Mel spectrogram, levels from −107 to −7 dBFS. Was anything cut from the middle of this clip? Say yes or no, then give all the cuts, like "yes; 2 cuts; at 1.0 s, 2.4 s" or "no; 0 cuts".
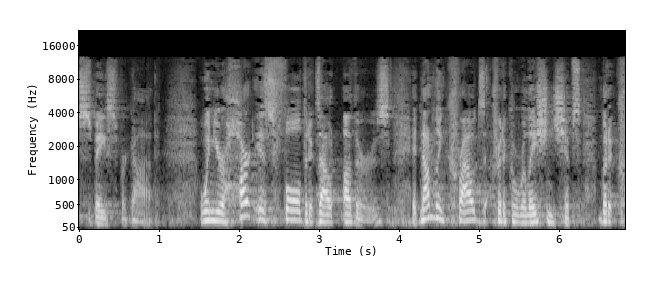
yes; 2 cuts; at 3.0 s, 5.1 s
